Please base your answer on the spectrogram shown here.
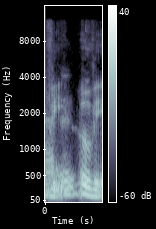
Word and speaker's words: Uwe: And tell me if I'm pronouncing this right, Tracy. Uwe Gerlich? Yeah, Uwe, I would have said. Yeah, Uwe, okay. Gerlich, yeah. He started making this tool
